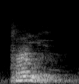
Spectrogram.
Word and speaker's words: perloo: Well, they really pronounce it as there's an R in there. Pard. Perloo.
